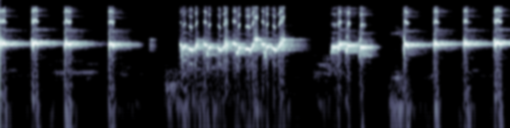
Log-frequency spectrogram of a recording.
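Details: Calling to companions, a sooty-headed bulbul gives evenly spaced sharp chirps, each trailing into a steady whistled tone, broken by a fast wavering chatter and a short burst of slurred notes before the chirps resume.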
